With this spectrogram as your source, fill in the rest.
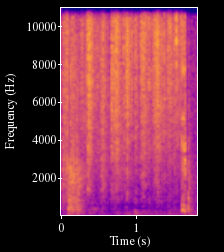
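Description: Several household dogs bark and yelp excitedly as someone comes home, in short bursts mixed with whimpers and pattering, fairly loud and close.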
